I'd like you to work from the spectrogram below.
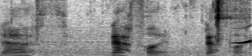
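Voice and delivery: ordinary talk, nothing marked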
